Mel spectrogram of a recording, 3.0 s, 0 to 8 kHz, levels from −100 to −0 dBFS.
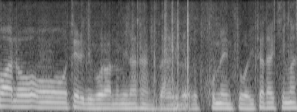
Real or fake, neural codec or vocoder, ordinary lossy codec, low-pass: fake; codec, 16 kHz, 2 kbps, FunCodec, trained on Chinese and English, 25 frames a second; none; none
